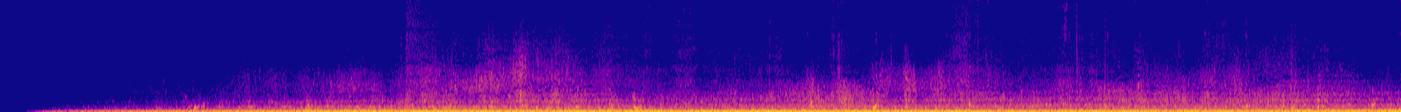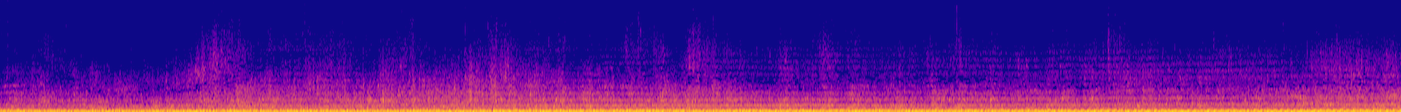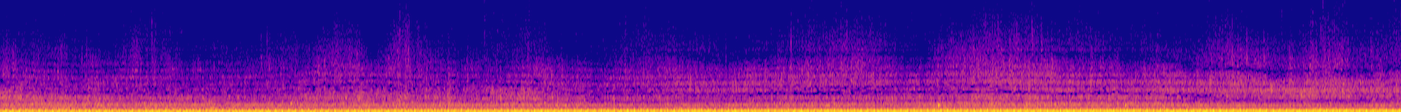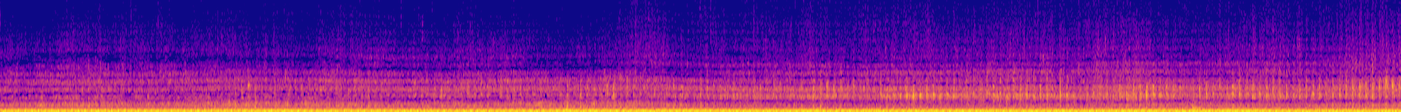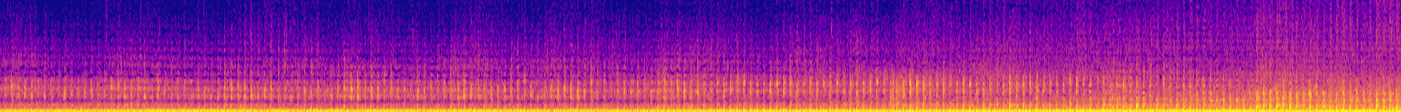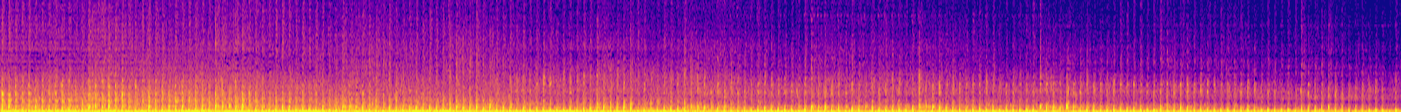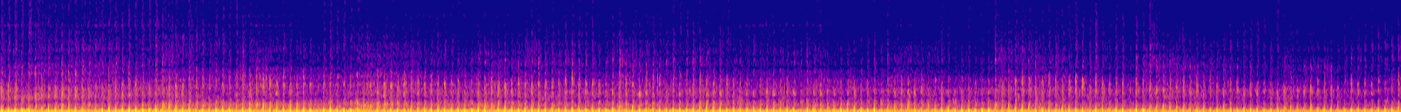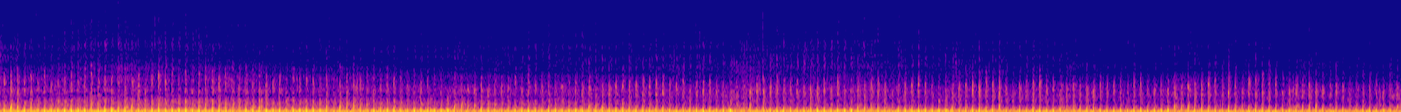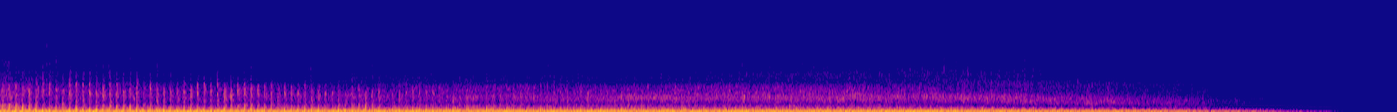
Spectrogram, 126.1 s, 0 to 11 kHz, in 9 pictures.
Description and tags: Kalastusvene, ohi / Fishing boat passing, wooden, 1-cylinder Yanmar diesel marine engine, water sounds
Puinen vene lähestyy, ohiajo läheltä, etääntyy, putputus. Vesiääniä. (Meridiesel Yanmar, 1-sylinterinen, 14 hv).
Paikka/Place: Suomi / Finland / Kirkkonummi, Upinniemi
Aika/Date: 19.08.1997
Finnish-Broadcasting-Company, Kalastus, Vesiliikenne, Vene, Veneily, Boat, Field-Recording, Tehosteet, Yleisradio, Fishing, Boating, Finland, Suomi, Yle, Soundfx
